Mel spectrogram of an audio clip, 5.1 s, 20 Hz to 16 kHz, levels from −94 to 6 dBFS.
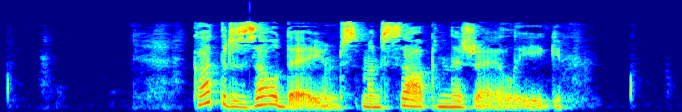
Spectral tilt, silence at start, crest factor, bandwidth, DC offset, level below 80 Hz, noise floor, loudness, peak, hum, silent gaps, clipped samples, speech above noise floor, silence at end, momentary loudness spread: -3 dB/octave; 1.45 s; 20 dB; 8.2 kHz; under 0.1%; -66 dBFS; -82 dBFS; -16 LUFS; 0 dBFS; none; none; under 0.1%; 64 dB; 0.9 s; 15 LU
